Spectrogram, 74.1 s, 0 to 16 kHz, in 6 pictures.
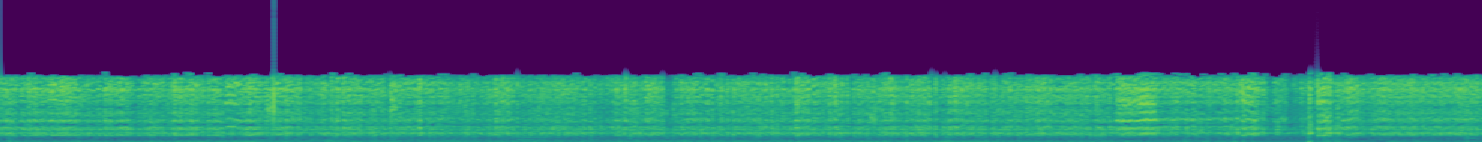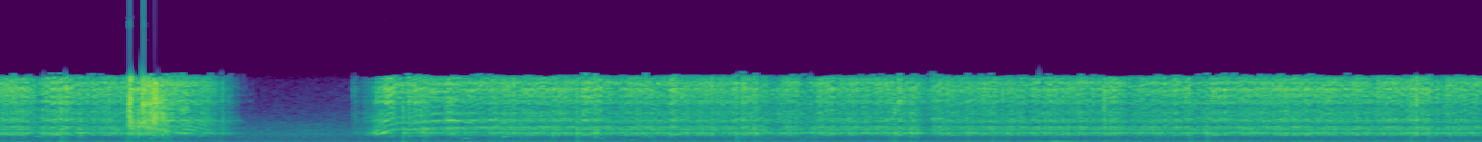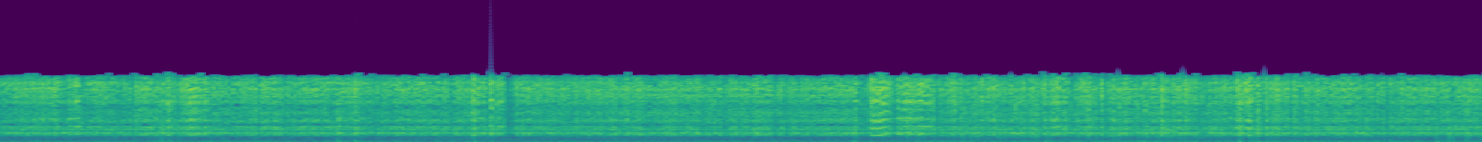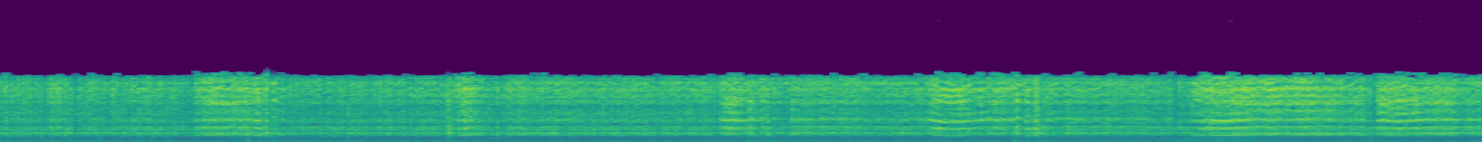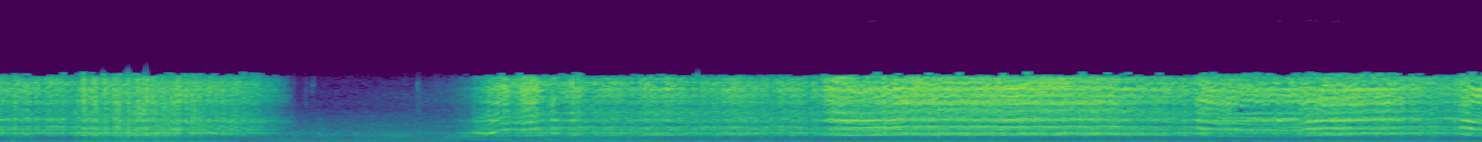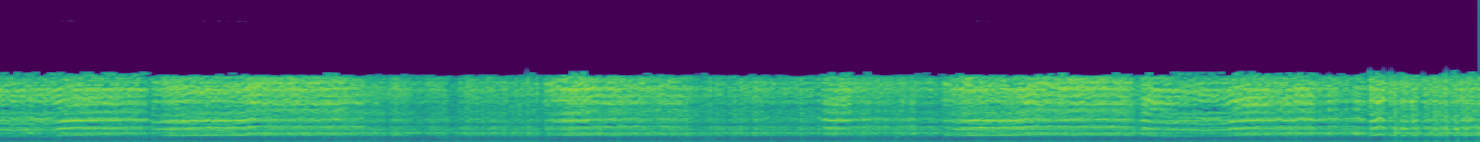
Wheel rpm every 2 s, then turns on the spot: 220, 230, 230, 230, 230, 230, 130, 120, 230, 230, 230, 230, 230, 230, 240, 230, 240, 230, 230, 230, 230, 230, 230, 230, 230, 50, 120, 230, 220, 220, 220, 220, 230, 230, 220, 220, 230.
none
